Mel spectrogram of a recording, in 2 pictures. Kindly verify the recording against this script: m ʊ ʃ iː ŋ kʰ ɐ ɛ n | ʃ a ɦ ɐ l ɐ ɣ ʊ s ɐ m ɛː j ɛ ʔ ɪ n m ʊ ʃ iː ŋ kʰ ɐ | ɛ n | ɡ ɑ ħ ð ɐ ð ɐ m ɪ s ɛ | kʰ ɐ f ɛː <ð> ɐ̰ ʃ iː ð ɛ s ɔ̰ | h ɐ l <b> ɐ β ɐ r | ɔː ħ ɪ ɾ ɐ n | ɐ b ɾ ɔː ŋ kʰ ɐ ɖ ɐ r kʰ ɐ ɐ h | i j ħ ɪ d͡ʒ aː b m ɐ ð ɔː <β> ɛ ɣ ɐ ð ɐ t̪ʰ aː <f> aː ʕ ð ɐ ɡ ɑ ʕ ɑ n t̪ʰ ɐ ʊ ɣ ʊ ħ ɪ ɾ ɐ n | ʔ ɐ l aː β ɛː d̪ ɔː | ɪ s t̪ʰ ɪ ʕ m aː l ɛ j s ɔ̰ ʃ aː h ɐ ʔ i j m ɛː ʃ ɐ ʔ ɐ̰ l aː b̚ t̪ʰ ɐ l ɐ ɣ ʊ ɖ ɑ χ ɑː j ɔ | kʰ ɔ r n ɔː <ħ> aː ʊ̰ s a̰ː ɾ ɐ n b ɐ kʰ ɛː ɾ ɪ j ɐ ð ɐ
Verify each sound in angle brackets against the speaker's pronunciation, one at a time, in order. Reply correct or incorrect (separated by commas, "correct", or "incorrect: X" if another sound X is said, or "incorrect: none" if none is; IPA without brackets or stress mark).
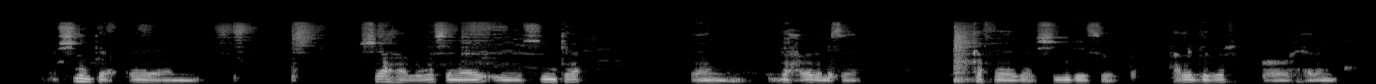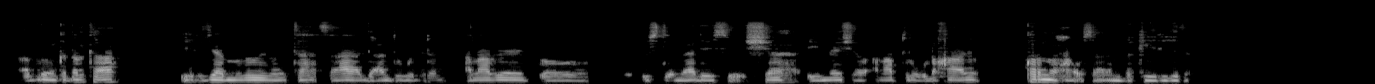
incorrect: ɣ, incorrect: ɡ, incorrect: w, incorrect: s, correct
